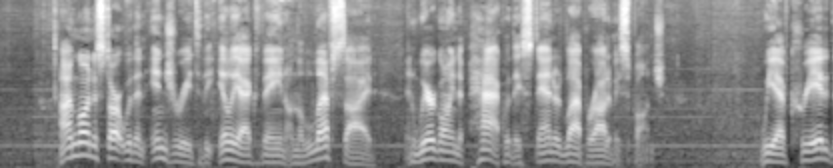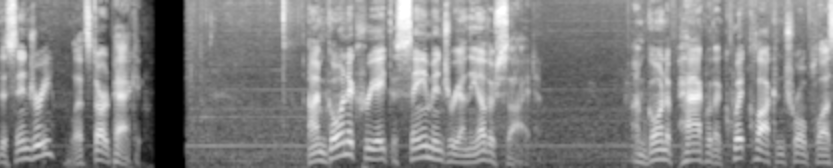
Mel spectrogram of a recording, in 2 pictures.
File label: Surgical Narration Instructional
